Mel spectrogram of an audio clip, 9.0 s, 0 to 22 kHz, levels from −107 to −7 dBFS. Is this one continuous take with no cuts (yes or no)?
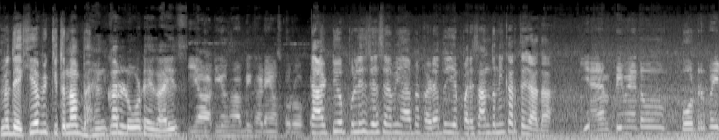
no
